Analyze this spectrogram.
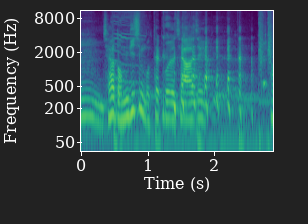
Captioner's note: laughs sadly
